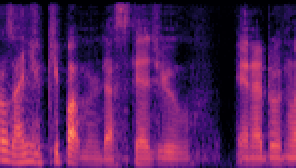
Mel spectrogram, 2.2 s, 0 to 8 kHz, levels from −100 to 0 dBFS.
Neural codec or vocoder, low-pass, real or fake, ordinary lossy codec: codec, 16 kHz, 1.1 kbps, Voila-Tokenizer; 7.2 kHz; fake; none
